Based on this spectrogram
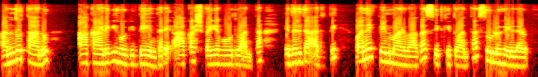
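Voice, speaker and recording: A woman reading a scripted story aloud in a steady, measured way, close to the mic. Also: sits low, dry recording. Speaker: narrator.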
